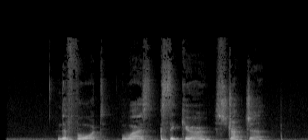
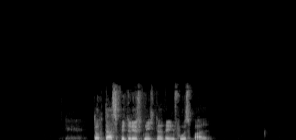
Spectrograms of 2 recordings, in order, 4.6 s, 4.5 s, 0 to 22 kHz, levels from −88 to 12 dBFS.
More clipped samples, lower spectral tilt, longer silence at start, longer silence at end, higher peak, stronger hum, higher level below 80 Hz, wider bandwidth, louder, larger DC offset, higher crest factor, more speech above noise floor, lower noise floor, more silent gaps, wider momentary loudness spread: neither; first, -6 dB/octave vs -4.5 dB/octave; second, 0.85 s vs 1.4 s; second, 0.4 s vs 1.35 s; second, -10 dBFS vs -6 dBFS; neither; first, -64 dBFS vs -76 dBFS; first, 16 kHz vs 9 kHz; second, -29 LUFS vs -23 LUFS; neither; about the same, 20 dB vs 22 dB; second, 28 dB vs 61 dB; second, -56 dBFS vs -84 dBFS; neither; about the same, 12 LU vs 11 LU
